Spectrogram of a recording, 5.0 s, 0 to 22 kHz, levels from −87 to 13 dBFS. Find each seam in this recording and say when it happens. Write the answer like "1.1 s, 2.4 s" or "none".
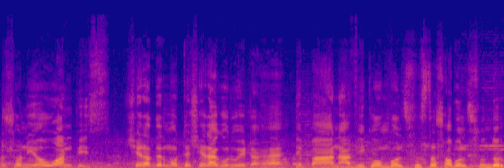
3.0 s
